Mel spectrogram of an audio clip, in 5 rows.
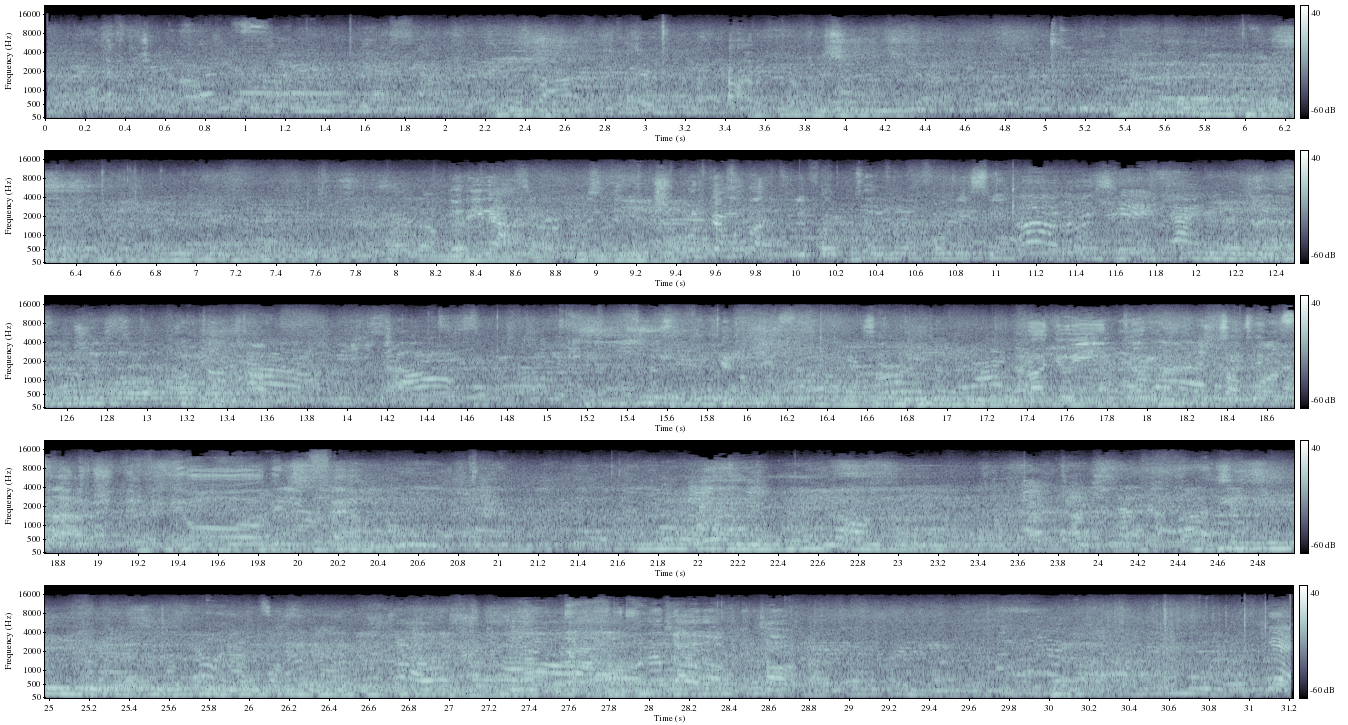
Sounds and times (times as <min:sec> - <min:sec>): Speech: 0:00.0 - 0:31.2.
